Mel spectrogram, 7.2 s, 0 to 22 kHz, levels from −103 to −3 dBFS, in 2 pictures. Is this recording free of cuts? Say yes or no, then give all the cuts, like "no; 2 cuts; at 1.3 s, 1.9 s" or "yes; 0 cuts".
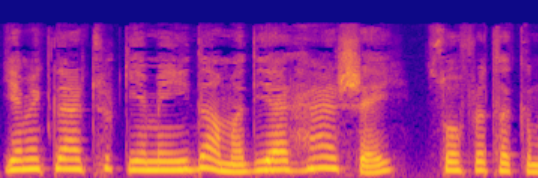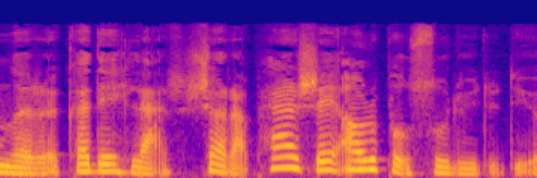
yes; 0 cuts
